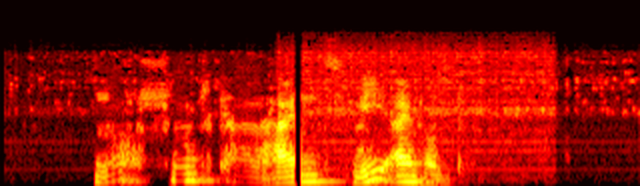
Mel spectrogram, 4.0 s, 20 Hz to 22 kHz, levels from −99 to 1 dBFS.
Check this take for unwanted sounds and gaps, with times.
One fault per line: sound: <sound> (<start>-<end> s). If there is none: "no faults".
sound: dropout (1.8-1.9 s)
